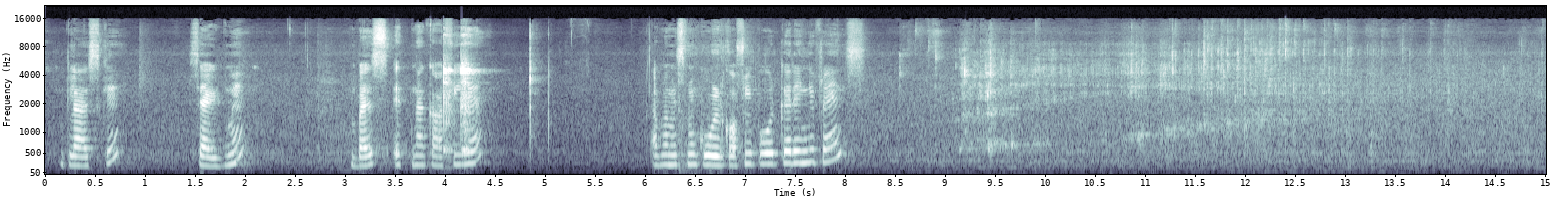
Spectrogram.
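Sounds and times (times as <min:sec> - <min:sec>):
coffee pouring into a glass: 0:08.9 - 0:14.0.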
